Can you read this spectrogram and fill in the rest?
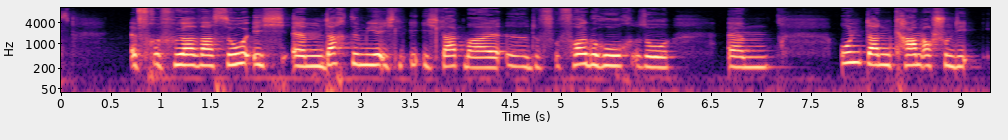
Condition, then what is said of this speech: Stuttering. Und, äh, ja, ja, obwohl ich, äh, wenn ich langsamer sprechen würde, besser sprechen ähm, würde.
